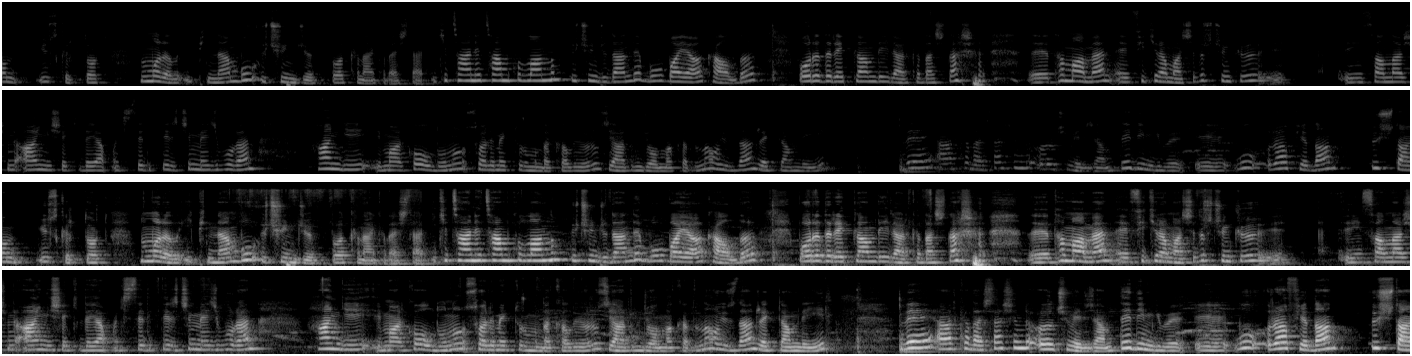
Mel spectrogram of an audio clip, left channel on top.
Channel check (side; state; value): left; quieter; 17.2 dB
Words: 144 numaralı ipinden bu üçüncü. Bakın arkadaşlar, iki tane tam kullandım, üçüncüden de bu bayağı kaldı. Bu arada reklam değil arkadaşlar. Tamamen fikir amaçlıdır, çünkü insanlar şimdi aynı şekilde yapmak istedikleri için mecburen hangi marka olduğunu söylemek durumunda kalıyoruz, yardımcı olmak adına. O yüzden reklam değil. Ve arkadaşlar, şimdi ölçü vereceğim. Dediğim gibi bu rafyadan 3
